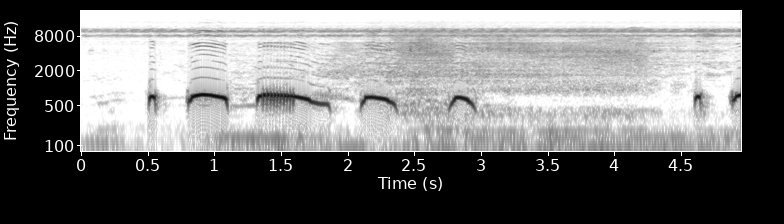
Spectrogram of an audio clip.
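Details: Spotted dove (derkuku) in active 'without kuk' and 'kuk 1' song: a short note, then four arched hollow coos, the second longest, and then a hissing rustle, with a low hum throughout and a new phrase starting at the end.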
